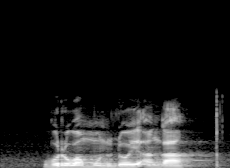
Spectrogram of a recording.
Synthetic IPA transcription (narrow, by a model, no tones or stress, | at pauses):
βuɾiwamun̤ulojiʔaŋa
